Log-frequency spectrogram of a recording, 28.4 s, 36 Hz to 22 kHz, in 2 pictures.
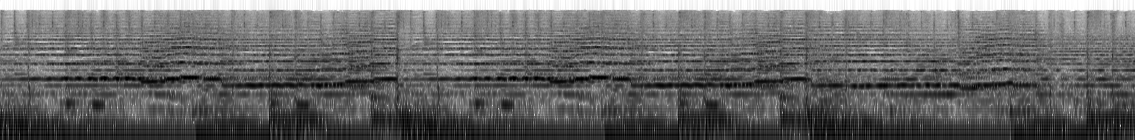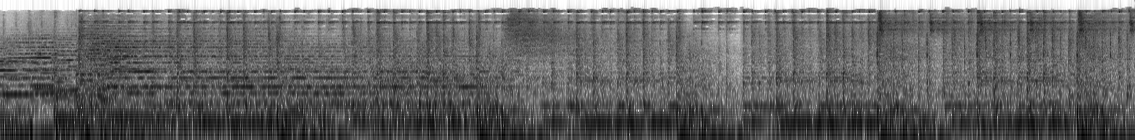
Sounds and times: Dance music: 0:14.6 - 0:23.5.

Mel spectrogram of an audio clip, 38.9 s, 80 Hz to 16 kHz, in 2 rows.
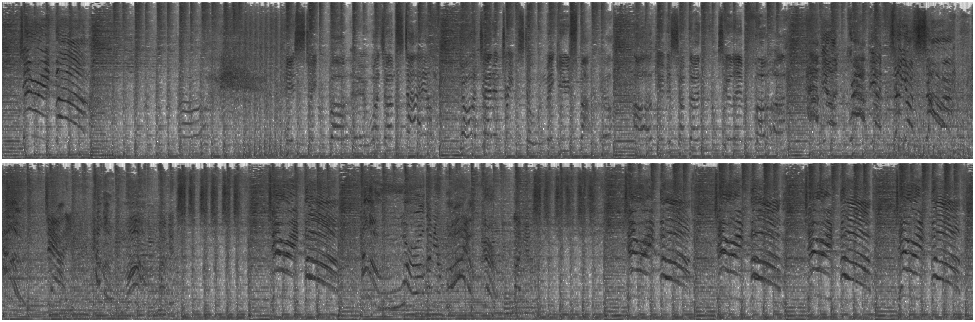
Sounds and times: Grunge: 0:00.0 - 0:38.8.

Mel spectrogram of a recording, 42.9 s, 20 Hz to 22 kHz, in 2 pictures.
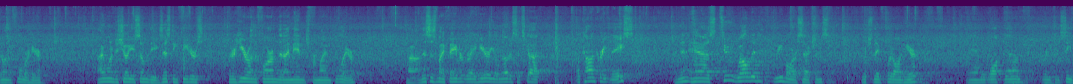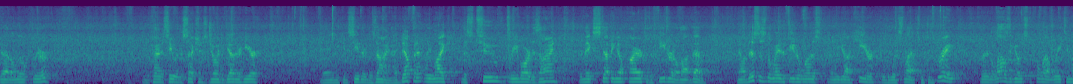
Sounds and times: Speech: 0:00.0 - 0:01.0, 0:01.9 - 0:07.2, 0:08.1 - 0:12.8, 0:13.4 - 0:18.6, 0:19.3 - 0:22.5, 0:24.3 - 0:26.7, 0:27.9 - 0:42.9.

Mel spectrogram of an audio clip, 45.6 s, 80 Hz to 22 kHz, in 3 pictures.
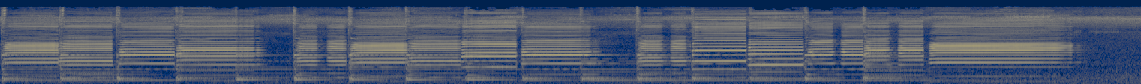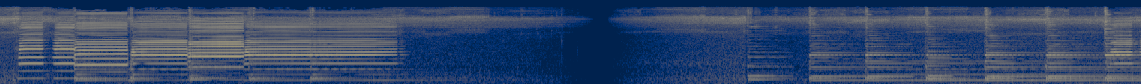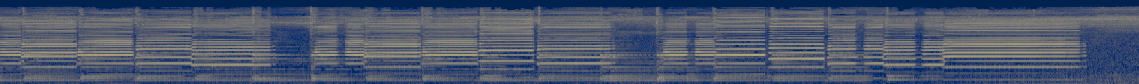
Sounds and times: Music: 0:00.0 - 0:14.4, 0:15.4 - 0:20.7, 0:25.2 - 0:44.9.

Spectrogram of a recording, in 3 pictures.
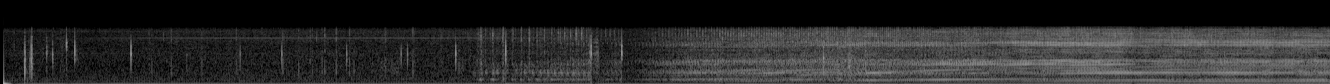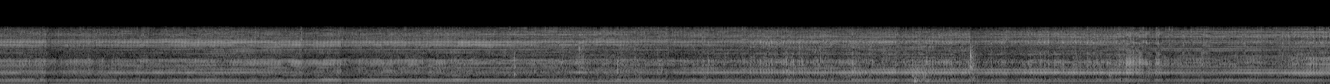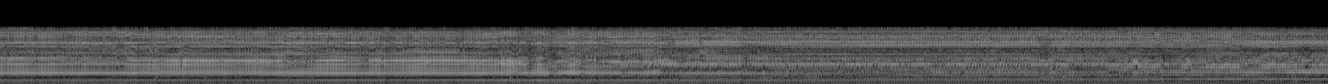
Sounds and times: Engine: 0:02.1 - 0:39.8.

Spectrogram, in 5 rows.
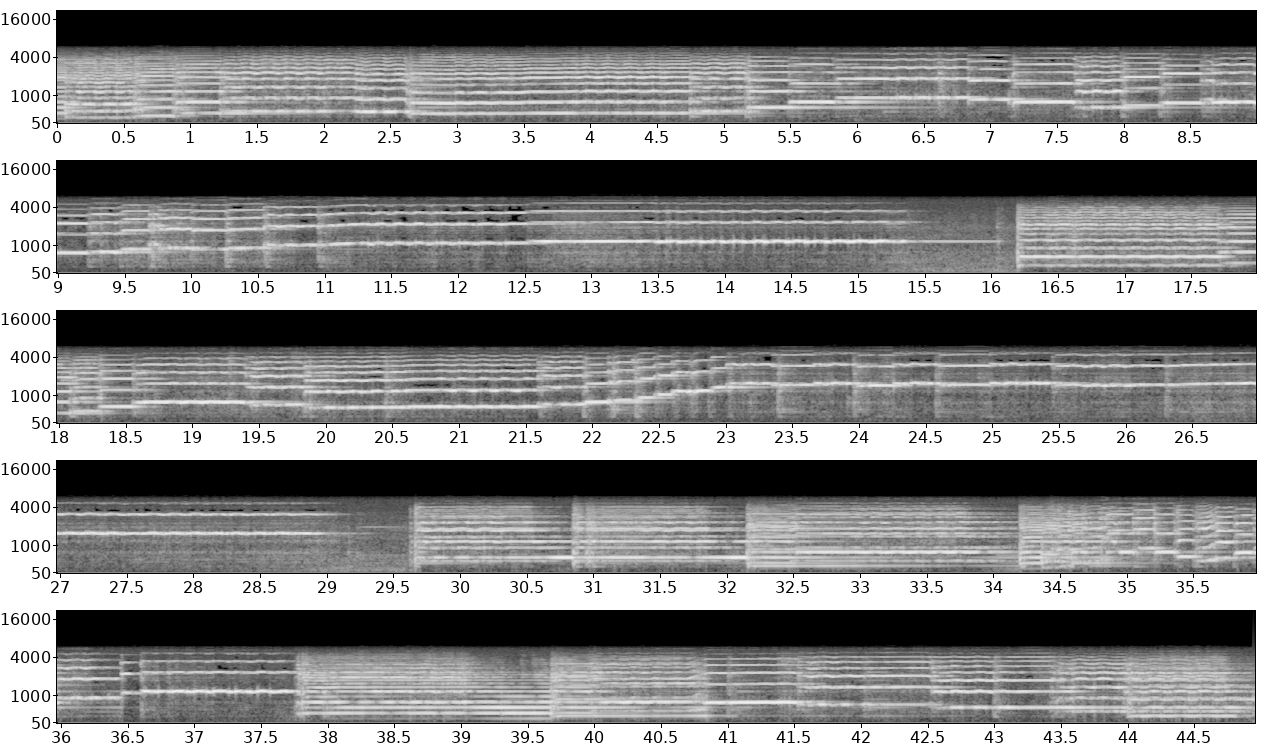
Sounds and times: Violin, fiddle: 0:00.0 - 0:15.5, 0:16.1 - 0:44.9.

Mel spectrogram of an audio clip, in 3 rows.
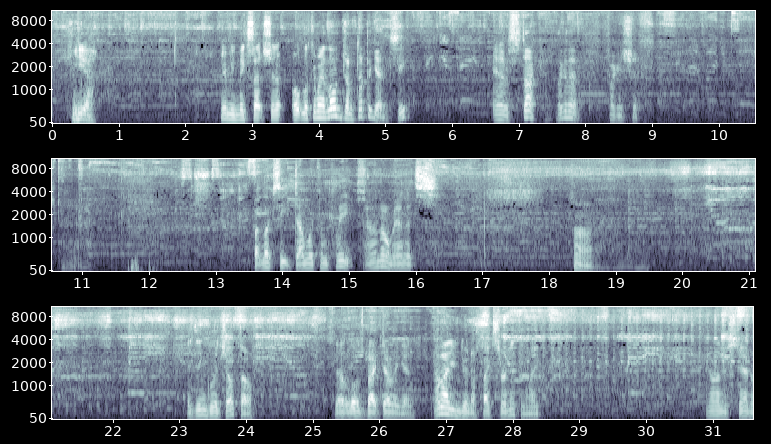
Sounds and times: Music: 0:00.0 - 0:31.6
Speech: 0:25.4 - 0:28.5, 0:30.9 - 0:31.6.

